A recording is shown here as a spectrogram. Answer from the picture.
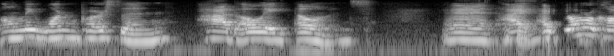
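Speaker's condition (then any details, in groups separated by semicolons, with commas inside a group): Slurred speech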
